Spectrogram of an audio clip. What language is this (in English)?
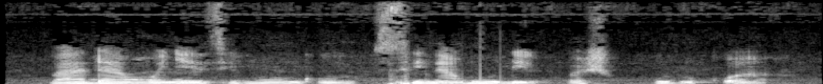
Swahili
